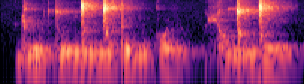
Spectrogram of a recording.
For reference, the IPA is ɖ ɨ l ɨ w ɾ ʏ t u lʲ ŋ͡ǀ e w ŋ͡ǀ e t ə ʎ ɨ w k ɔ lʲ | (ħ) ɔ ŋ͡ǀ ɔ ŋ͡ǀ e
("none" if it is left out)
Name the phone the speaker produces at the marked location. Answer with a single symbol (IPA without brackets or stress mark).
ç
